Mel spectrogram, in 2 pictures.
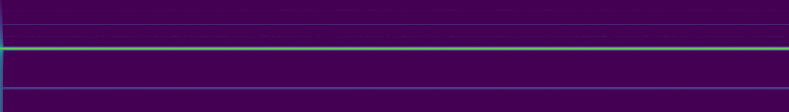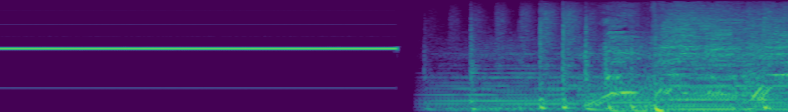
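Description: A steady, high-pitched television test-card tone, a single unwavering sine tone marking the end of transmission, which cuts off abruptly about six seconds in. Music starts straight after it.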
